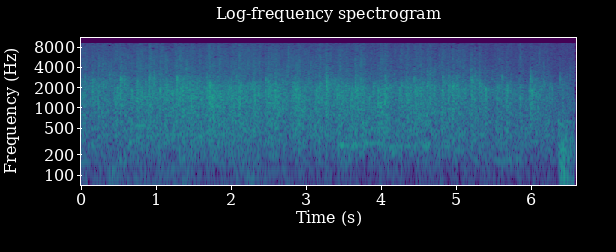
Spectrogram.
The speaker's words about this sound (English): Should we give these guys a round of applause?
